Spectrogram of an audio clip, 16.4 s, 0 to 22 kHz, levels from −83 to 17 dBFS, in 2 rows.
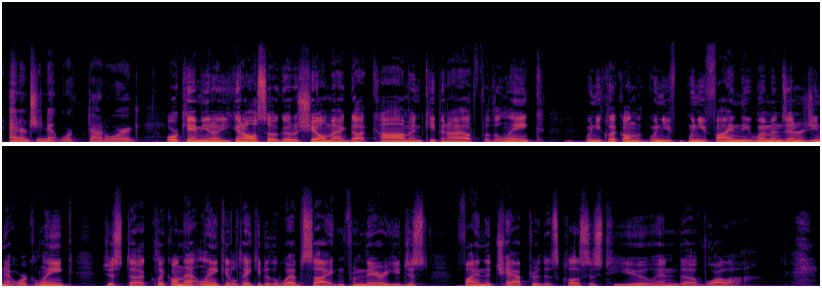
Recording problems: none

